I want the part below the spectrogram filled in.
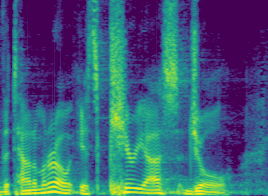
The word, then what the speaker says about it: Kiryas Joel: Kiryas, which is a Yiddishization of the word Kiryat, which means village of, and Joel is actually, interestingly, an English pronunciation of his name, Yoel, or Yoelish, or Yoeli.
